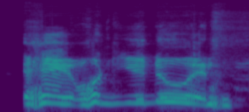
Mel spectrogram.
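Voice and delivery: high, loud startled squeak; startled goblin squeak. Acted. GM voicing goblin caught and lifted up, startled and high. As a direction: yelp it like a caught critter.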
